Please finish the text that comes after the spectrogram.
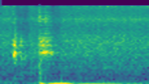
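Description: Sautéed bitter gourd (ampalaya) with tomato stirred in a hot pan, a couple of quick utensil scrapes over a constant soft sizzle, brief and close.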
